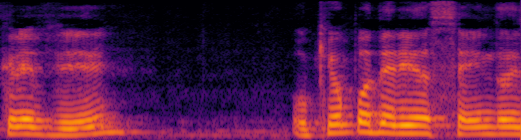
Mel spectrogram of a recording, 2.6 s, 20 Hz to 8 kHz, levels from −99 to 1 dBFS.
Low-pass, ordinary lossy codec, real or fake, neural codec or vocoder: none; none; fake; codec, 16 kHz, 16 kbps, FreqCodec, smaller model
